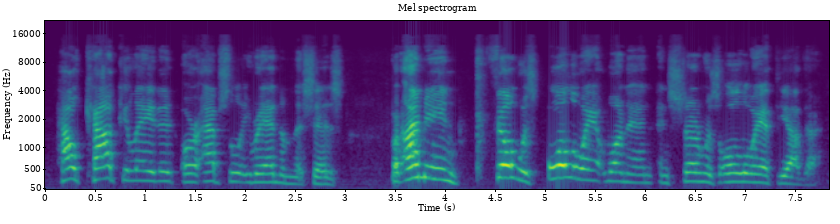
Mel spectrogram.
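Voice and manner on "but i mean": ordinary talk, nothing marked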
